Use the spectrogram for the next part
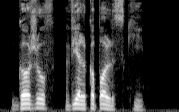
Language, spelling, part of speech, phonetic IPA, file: Polish, Gorzów Wielkopolski, proper noun, [ˈɡɔʒuv ˌvʲjɛlkɔˈpɔlsʲci], Pl-Gorzów Wielkopolski.ogg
